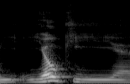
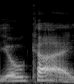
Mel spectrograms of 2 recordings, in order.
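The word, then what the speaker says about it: yōkai: especially she kept on calling them yoky know that and I kept saying no it's yokai yokai you know yeah you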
